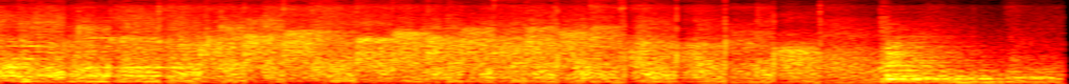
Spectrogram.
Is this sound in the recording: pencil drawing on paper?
no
